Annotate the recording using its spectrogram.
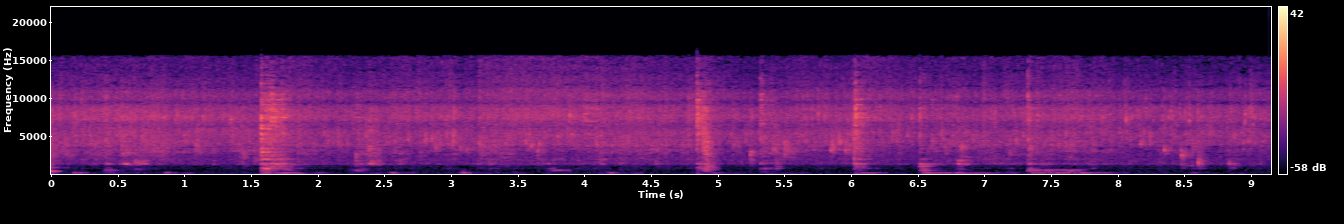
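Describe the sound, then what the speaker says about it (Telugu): Boiled cauliflower florets fry in a pan in a spicy Andhra-style cauliflower dish, giving a steady, fairly quiet sizzle with occasional louder clinks and stirring scrapes. "కొద్దిగా కలర్ షేడ్ అయ్యేంత వరకు ఫ్రై చేయండి."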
